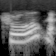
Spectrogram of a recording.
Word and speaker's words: Forough: So my name is Forough, and you pronounce it very well, Nikki.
